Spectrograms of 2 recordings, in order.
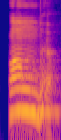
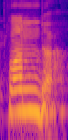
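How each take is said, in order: Both takes have the same delivery.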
